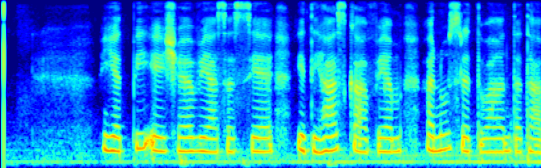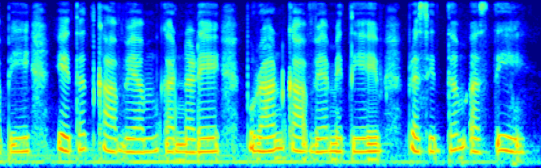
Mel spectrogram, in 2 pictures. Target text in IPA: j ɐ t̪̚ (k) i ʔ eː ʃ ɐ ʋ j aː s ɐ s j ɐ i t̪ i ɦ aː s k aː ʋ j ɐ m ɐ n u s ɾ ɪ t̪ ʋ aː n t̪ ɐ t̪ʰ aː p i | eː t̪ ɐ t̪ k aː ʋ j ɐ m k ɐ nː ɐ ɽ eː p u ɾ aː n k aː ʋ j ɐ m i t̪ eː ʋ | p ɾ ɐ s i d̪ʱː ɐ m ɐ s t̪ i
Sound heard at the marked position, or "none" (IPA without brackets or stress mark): p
